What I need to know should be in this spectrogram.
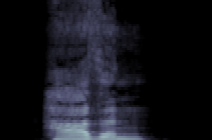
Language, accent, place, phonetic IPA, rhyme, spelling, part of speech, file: German, Germany, Berlin, [ˈhaːzn̩], -aːzn̩, Hasen, noun, De-Hasen.ogg
- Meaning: inflection of Hase: 1. genitive/dative/accusative singular 2. nominative/genitive/dative/accusative plural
